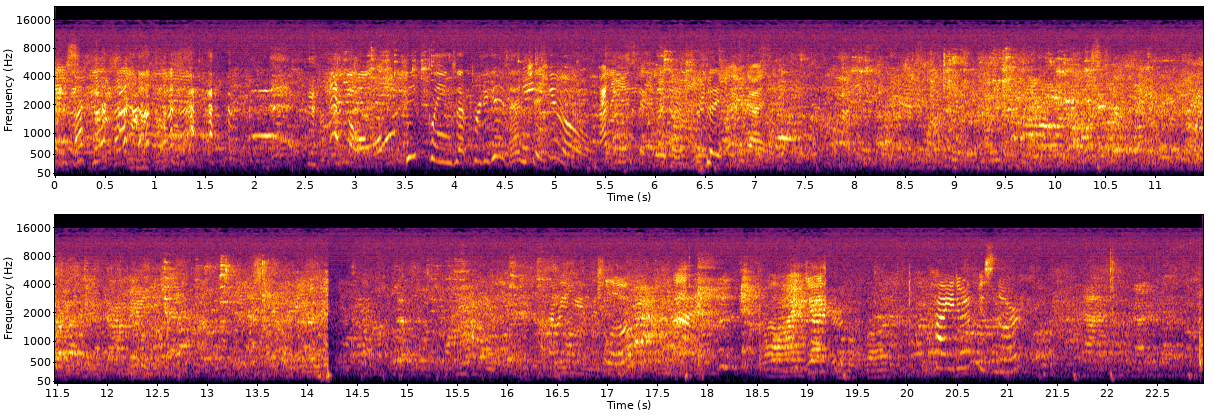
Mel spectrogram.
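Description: A crowd chatters in a large echoing room.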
